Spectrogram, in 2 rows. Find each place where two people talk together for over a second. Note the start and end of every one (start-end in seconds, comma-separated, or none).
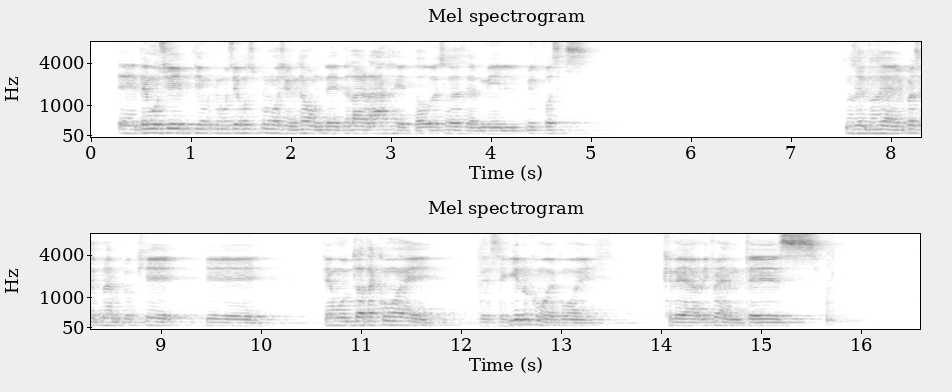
none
